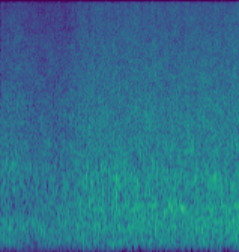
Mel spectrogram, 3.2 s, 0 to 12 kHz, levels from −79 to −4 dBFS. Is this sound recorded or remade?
remade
